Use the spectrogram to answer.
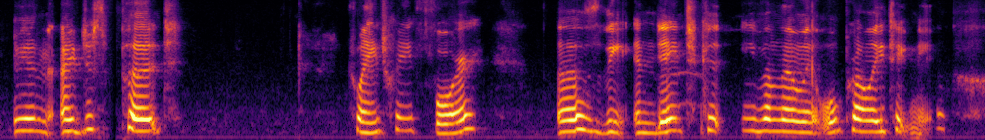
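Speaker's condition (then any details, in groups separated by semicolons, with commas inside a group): Cerebral palsy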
